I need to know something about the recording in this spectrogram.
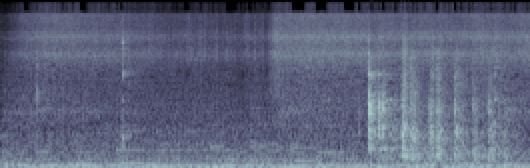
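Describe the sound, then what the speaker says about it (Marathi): Dosa batter sizzles on a hot tawa with a steady hiss that swells partway through, along with faint scraping and spreading noises near the end. "आता तवा तापलेला आहे, गॅस बारीक करायचा आहे आणि आता डोसा घालूया."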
